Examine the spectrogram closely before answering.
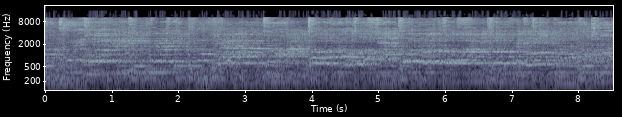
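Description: Gospel choir singing in full voice, backed by a live band of drums, bass and keyboards.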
